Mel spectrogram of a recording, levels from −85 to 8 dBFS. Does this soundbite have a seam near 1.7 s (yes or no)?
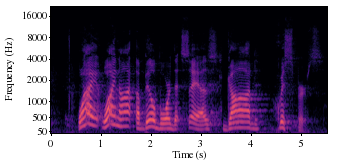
yes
